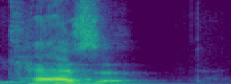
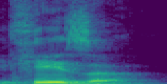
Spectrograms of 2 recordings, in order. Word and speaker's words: Käse: You'd have to say Käse. Käse, because it's an A sound, right? But I feel like we just say Käse as if it were two E's.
